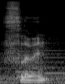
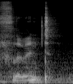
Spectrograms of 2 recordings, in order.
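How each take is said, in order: First: The final T sound is dropped. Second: The final T sound is clearly pronounced. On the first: "dropped the T at the end there" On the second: "instead of fluent"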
